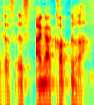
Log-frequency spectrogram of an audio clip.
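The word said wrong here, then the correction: Anger-Crottendorf: Nee, ich kann es nicht mal aussprechen. Anger Kottendorf. Jetzt, ich habe es hinter mich gebracht.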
